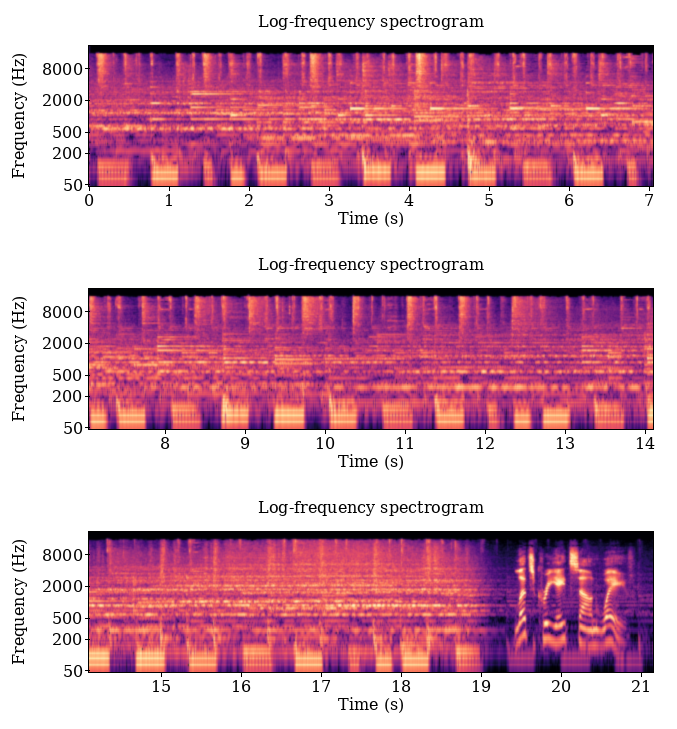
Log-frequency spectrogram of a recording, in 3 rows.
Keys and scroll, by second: 6.4 v, 12.0 i, 13.4 v.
